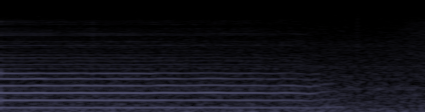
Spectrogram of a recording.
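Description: A woman's voice holding one long steady hummed note at the end of a line of an unaccompanied Punjabi folk song. The note stops about three-quarters of the way through, leaving faint room noise.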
